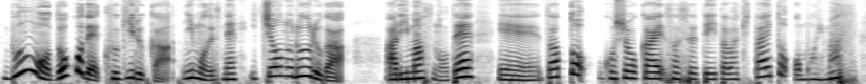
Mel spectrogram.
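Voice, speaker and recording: Woman, English teacher, polite explanatory lesson, animated pitch, dry close sound. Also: dry recording. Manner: polite, explanatory, slows down to read English examples. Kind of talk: spoken grammar lesson.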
